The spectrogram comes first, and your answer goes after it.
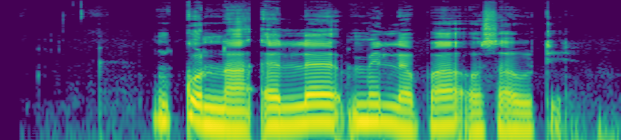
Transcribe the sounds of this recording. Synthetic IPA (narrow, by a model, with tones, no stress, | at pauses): ŋ̩˦kʊ˨na˨ʔɛ˨lɛ˦mɪ˦lɛ˨pa˦ʔɔ̰˨sa̰˦u˦tḭ˨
